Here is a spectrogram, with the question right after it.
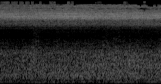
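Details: An intense evening cicada chorus in a parking lot in Palm Springs during a 45–50 °C heat wave: a steady, high, hissing drone that never lets up.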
